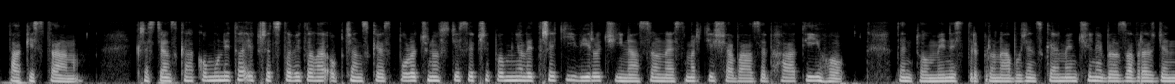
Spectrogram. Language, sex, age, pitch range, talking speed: Czech, female, 40-59, 145-165 Hz, 105 wpm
